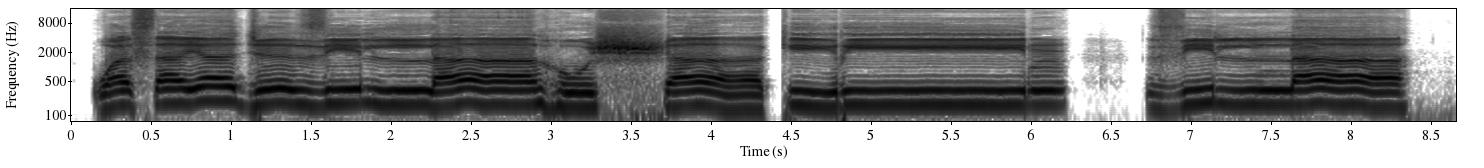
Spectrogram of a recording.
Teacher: Kalimah Allah ni kita nipiskan je. Sebab sebelum kalimah Allah baris bawah kan pada zai tu. · Huruf zai tak perlu keluarkan hujung lidah, duduk dalam je. Di belakang hujung lidah, di belakang gigi sebelah bawah.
